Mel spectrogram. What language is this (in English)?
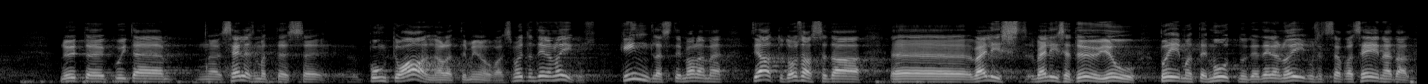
Estonian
